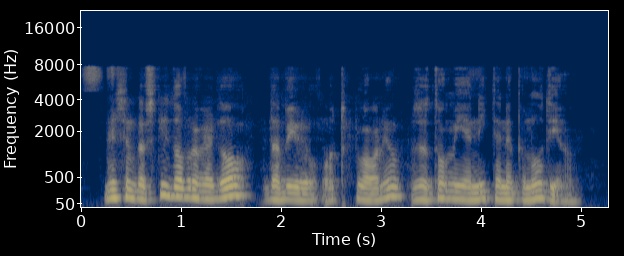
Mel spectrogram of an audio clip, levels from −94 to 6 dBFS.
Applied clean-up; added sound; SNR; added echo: neural mask model DeepFilterNet 3.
